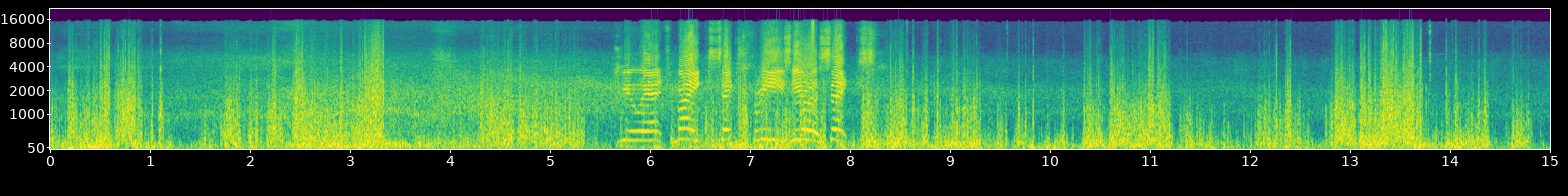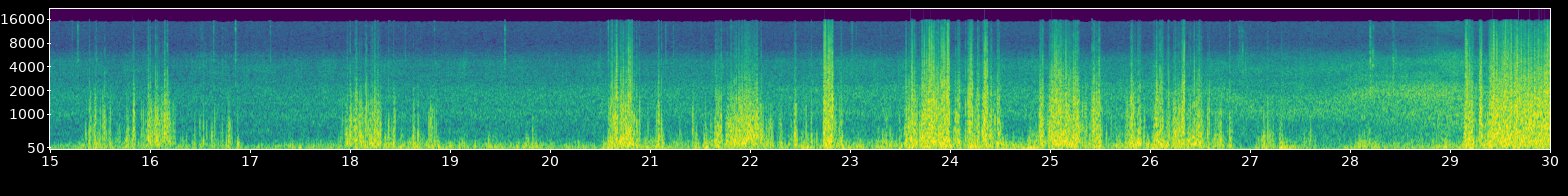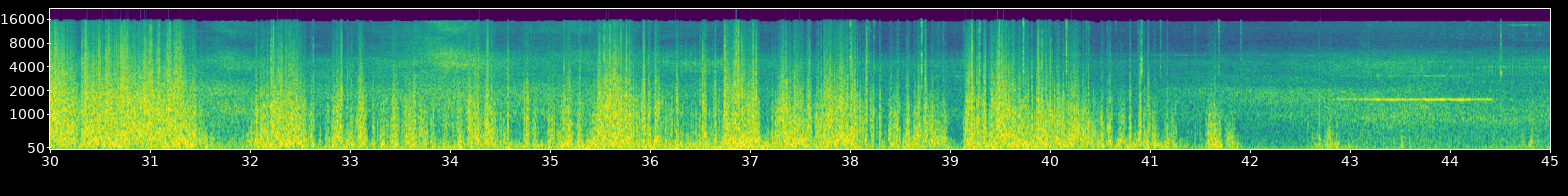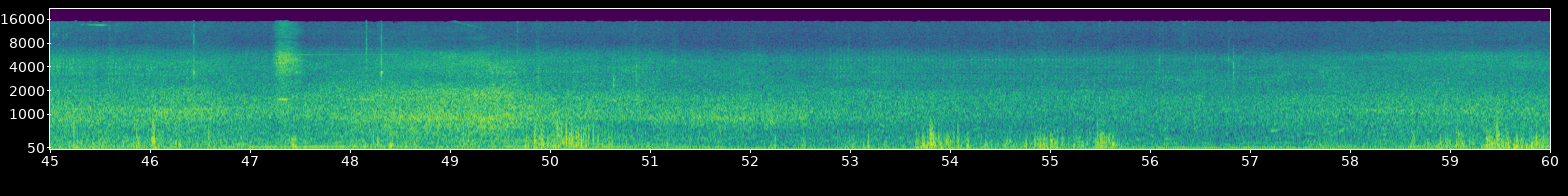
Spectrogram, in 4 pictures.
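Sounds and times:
motor traffic passing: 0:00.0 - 1:00.0
wind rushing over microphone: 0:00.0 - 1:00.0.

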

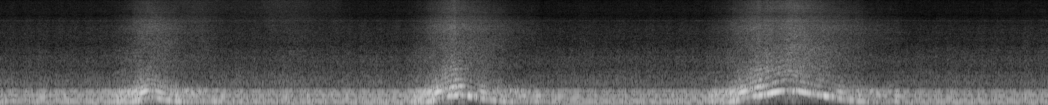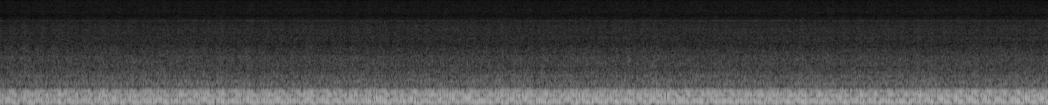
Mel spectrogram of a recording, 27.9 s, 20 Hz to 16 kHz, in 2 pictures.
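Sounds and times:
motorcycle engine revving and idling: 0:00.0 - 0:27.9.

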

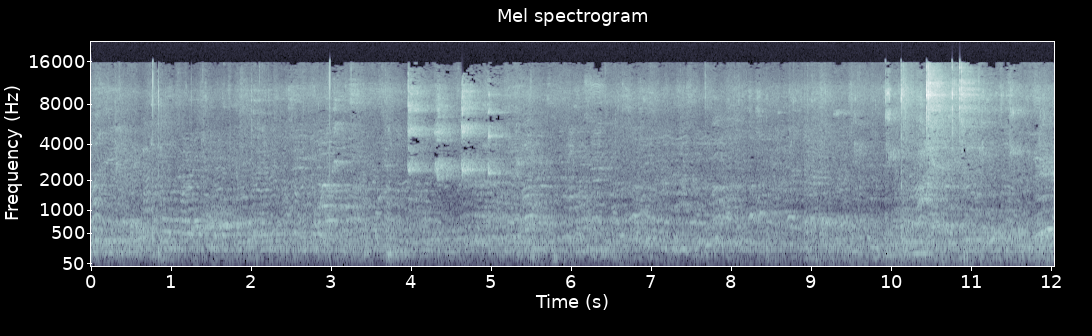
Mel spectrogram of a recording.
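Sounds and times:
background chatter: 0:00.0 - 0:12.0
sneakers squeaking on court floor: 0:11.1 - 0:11.8.

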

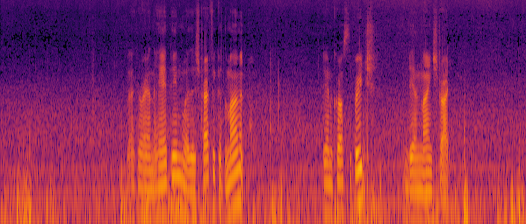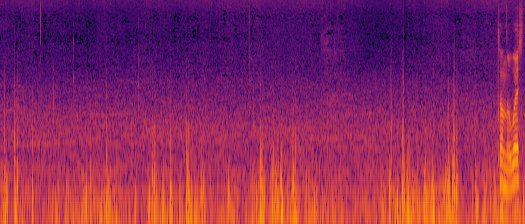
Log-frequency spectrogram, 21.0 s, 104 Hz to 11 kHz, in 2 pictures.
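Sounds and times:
wind gusts on microphone: 0:00.0 - 0:21.0.

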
